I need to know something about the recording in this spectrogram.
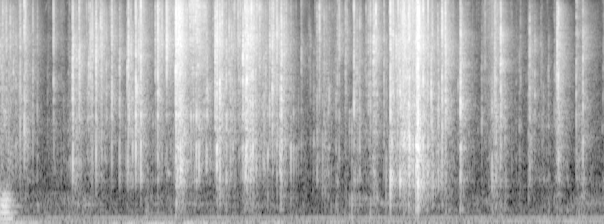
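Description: Plastic wrapper of a Panini Prizm trading-card pack crinkling and tearing as it is opened by hand, an irregular crackle that is loudest about two and four seconds in.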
